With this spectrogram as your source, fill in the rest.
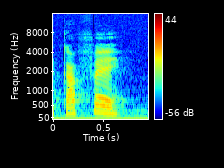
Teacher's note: aqui o fé é a sílaba mais forte né então é uma oxítona Beleza então voltando aqui para questão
